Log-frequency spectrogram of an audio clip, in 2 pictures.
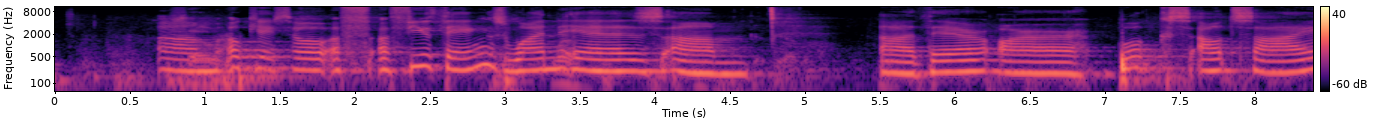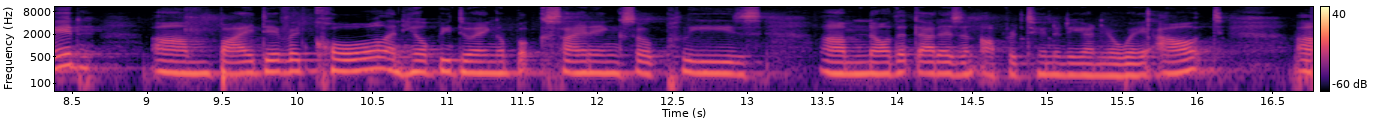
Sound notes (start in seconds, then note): none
